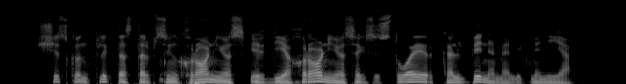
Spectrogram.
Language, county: Lithuanian, Klaipėda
